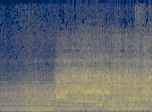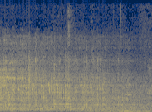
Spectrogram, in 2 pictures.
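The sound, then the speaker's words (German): Tires skid as a car is forced off the road and rammed by another car before it hits a tree. A long, loud, hissing screech rises early and holds for several seconds without a break. “Mr. Maximilian ist gegen einen Baum gefahren. Das andere Auto hat ihn abgedrängt und gerammt. Absichtlich.”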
